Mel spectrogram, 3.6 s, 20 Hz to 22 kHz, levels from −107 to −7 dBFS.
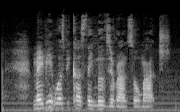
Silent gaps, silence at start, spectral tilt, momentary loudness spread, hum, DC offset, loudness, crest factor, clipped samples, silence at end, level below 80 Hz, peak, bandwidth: none; 0.05 s; -4.5 dB/octave; 17 LU; none; under 0.1%; -30 LUFS; 20 dB; under 0.1%; 0.25 s; -72 dBFS; -10 dBFS; 13 kHz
